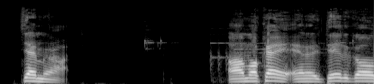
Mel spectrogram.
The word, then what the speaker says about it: Samurott: Well, it's more like Samurai, but less than you say it, because it's name pronounced Samurott.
